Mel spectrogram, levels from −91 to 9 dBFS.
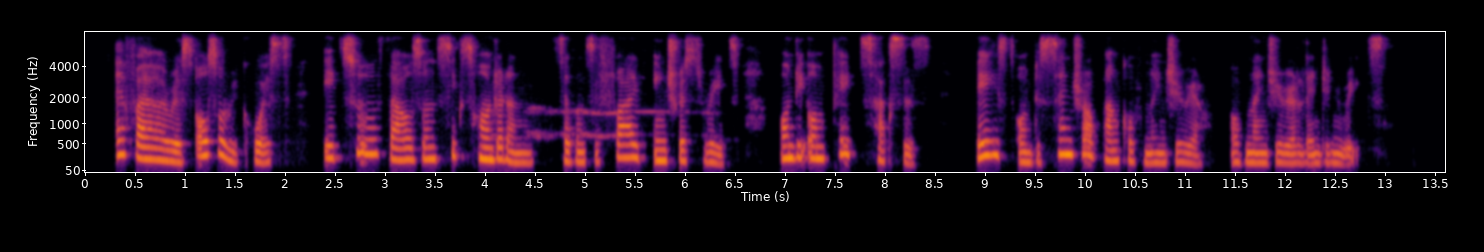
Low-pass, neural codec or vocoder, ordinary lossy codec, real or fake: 7.2 kHz; none; Opus, 24 kbps; real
